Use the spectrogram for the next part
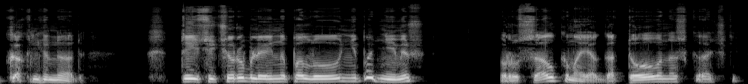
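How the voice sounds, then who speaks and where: A man's voice: medium pitch, animated, a little slow, a little mellow, no echo, voice pushed up. A man reading the lines of a bored, dismissive young cavalry officer who answers curtly and woodenly, in an audiobook. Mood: self-assured. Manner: curt, dry, wooden.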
